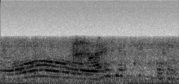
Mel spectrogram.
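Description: A faint, drawn-out, high vocal call lasting about a second, rising and then falling in pitch.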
